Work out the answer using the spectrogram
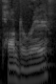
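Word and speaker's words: Pend Oreille: A little bit north of that, you have the Sandpoint area with Lake Pendere, which is spelled super funny, so you'll want to look that up by probably just searching on a map.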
